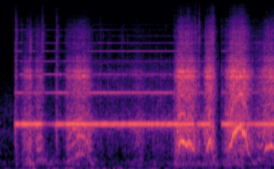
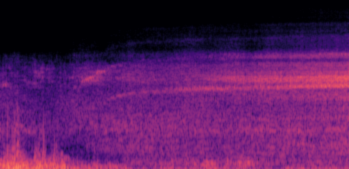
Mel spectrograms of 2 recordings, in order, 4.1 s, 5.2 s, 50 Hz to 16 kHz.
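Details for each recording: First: HG-101 1/10 budget short course truck, 550 motor, out of the box: bursts of motor whine rising and falling over a high tone with a scuffing edge; sounds like rubbing, owner suspects the motor/pinion mesh is too tight, binding. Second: HG-101 1/10 short course truck, 550 motor on 2S, after fixing out-of-box issues (suspension adjusted, body trimmed from rubbing rear wheels), speed run about 19 km/h: motor whine climbs steadily as it speeds up, no grinding or clicking; runs clean.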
